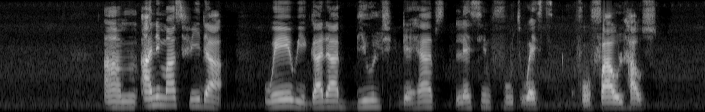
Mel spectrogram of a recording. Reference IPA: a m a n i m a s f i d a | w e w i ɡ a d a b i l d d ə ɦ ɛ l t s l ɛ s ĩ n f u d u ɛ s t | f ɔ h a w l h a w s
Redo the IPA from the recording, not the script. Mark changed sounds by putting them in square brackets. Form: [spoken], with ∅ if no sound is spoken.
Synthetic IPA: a m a n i m a s f i d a | w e w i ɡ a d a b i l d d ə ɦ ɛ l [p] s l ɛ s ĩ n f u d [w] ɛ s t | f ɔ [f] a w l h a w s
